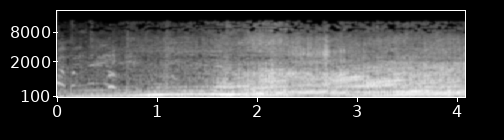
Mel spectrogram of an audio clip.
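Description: A car engine revs steadily, its pitch climbing and holding in a loud, continuous whine for several seconds, dominating the scene, in a clip joked to show Kyler Murray leaving State Farm Stadium in a clown car.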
